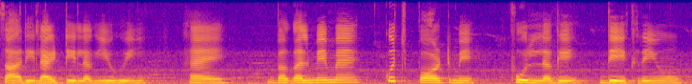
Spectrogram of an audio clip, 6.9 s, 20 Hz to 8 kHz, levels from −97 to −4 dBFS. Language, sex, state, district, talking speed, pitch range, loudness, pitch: Hindi, female, Bihar, Kaimur, 140 wpm, 190-205 Hz, -17 LUFS, 195 Hz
